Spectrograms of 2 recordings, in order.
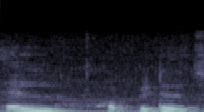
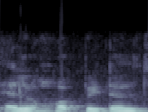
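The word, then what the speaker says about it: L'Hôpital: there is a concept known as that is l hospital's rule l so while pronouncing it it is l hopital's rule most of the students say it in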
